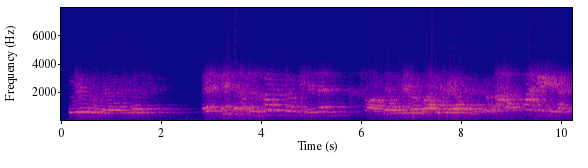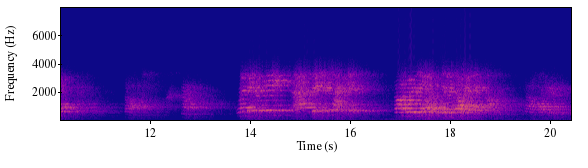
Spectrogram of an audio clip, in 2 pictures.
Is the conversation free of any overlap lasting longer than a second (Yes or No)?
No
